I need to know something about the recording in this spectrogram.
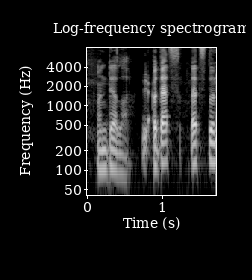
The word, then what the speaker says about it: Mandela: yeah so this is nelson mandela rhymes with stella and stella is a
